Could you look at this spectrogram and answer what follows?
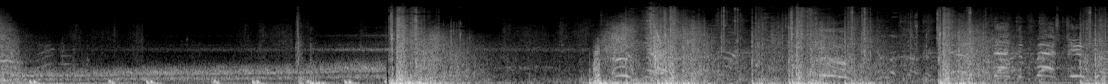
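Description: Gunfire in a Red Dead Redemption battle: an opening run of rapid, evenly spaced shots gives way to heavy, ragged bursts of loud firing and crashes, with a brief lull between volleys.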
